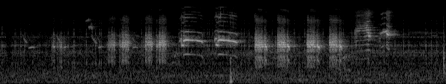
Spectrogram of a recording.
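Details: Great reed warbler singing on a bank of the Sviyaga river in late May 2017; strident rasping chatter of rough repeated notes, roughly ten syllables delivered rapidly with slight pitch shifts.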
